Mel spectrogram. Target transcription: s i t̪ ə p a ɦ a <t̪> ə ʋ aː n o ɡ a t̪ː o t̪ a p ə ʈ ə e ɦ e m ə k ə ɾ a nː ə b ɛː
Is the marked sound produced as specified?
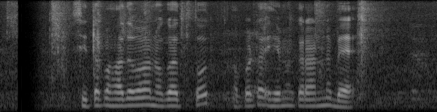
no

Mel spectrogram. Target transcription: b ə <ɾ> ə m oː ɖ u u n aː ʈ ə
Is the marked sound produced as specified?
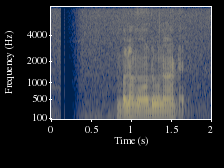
no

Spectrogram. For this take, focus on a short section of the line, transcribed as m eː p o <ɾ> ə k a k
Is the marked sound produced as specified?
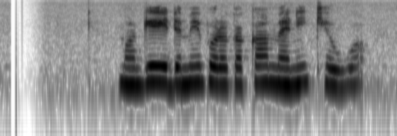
yes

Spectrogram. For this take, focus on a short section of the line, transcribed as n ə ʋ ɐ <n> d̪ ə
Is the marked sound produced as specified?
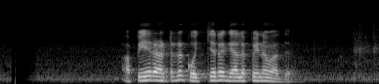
no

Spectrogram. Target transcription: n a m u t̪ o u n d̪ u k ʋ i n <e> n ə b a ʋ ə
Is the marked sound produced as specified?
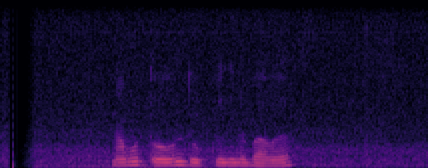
no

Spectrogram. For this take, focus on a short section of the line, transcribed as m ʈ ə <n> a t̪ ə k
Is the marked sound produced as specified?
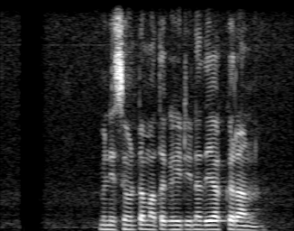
no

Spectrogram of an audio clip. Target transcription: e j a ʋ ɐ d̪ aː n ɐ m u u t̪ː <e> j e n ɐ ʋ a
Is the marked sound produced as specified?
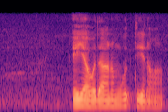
no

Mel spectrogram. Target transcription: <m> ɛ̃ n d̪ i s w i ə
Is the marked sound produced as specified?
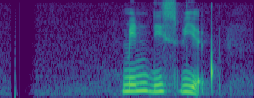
yes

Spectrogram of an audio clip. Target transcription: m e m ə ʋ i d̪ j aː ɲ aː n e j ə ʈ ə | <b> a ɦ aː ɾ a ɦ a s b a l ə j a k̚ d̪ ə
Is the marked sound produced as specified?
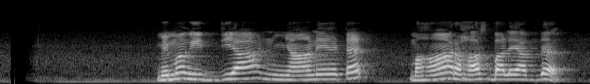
no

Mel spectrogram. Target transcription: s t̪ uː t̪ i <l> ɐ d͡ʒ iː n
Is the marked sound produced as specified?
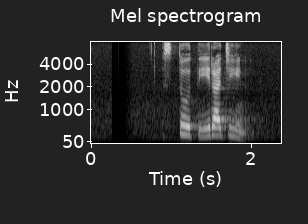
no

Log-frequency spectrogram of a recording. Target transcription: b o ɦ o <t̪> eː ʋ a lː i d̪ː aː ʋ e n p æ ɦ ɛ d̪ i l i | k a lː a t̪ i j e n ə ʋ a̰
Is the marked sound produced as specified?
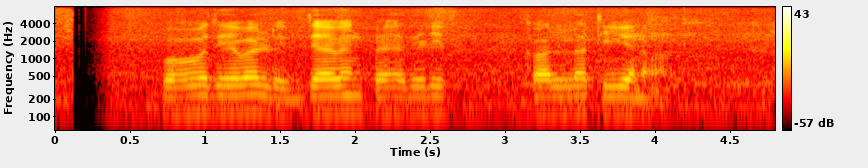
no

